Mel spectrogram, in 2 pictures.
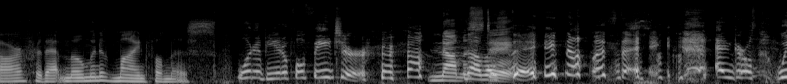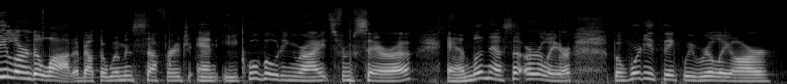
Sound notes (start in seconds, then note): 4.7 laughs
